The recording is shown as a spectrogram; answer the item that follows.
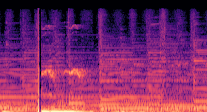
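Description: Acoustic guitar background music from a video clip played back with its audio gain raised. A loud, short sound effect comes about half a second in.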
